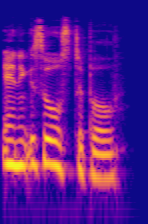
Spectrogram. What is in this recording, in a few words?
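"inexhaustible", British English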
